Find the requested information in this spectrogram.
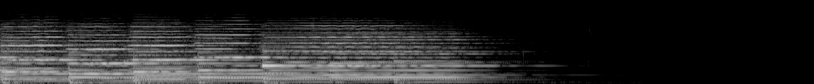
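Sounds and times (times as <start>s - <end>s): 
solo piano melody: 0.0s - 5.5s.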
